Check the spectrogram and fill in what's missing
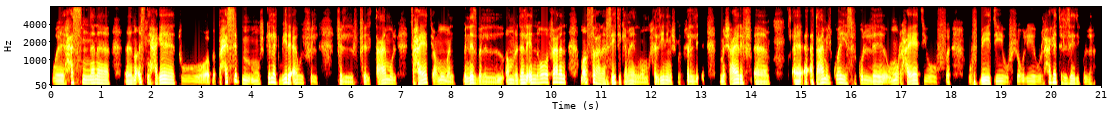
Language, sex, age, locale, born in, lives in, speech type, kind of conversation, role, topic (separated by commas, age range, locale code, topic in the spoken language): Arabic, male, 40-44, ar-EG, Egypt, Egypt, conversation, advice, user, إزاي أتعامل مع الملل وفقدان الحافز في حياتي؟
